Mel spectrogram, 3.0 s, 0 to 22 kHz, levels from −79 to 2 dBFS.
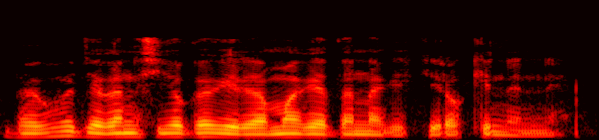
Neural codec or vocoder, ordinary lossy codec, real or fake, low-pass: none; MP3, 48 kbps; real; 7.2 kHz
